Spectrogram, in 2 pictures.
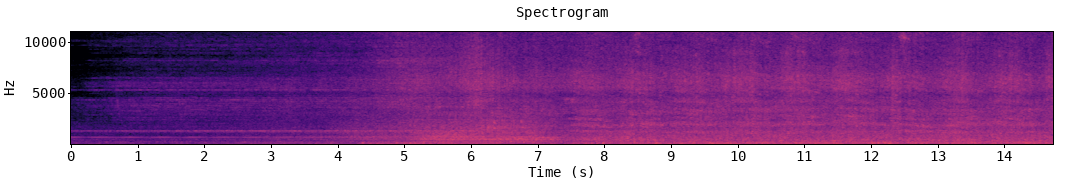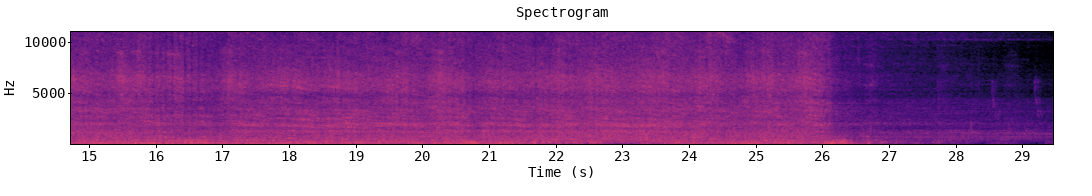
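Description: A level crossing warning signal sounds as a steady two-tone ring for the first few seconds. Then a JR Freight EF66 electric locomotive and its string of container wagons pass close by at speed. For about twenty seconds there is loud running noise with a rhythmic clatter of wheels over the rail joints, and it drops away suddenly near the end as the last wagon goes by.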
